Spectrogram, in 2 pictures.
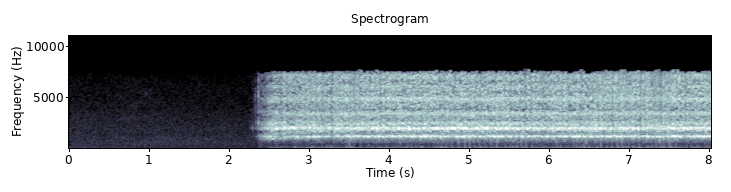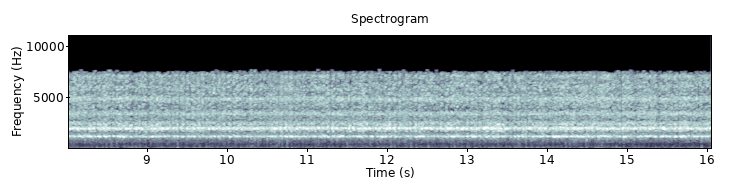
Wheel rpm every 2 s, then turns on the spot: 80, 160, 160, 160, 160, 160, 160, 160.
none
